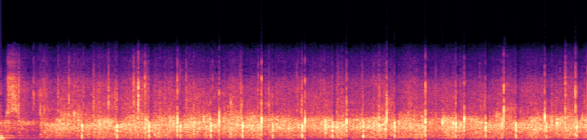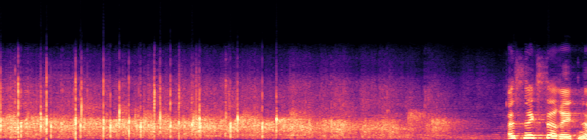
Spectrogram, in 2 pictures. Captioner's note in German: Allgemeiner Beifall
